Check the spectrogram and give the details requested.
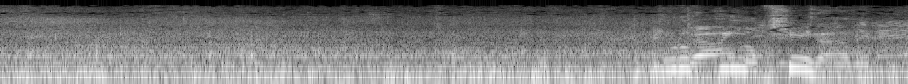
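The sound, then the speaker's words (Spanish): Steady, loud rushing of wind and churning water of a choppy sea, with a voice briefly cutting through near the end. “puro pinche, mar bien picado, como sus traseros culeros.”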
